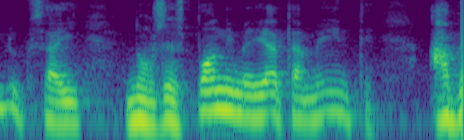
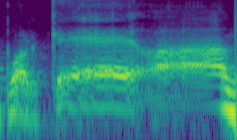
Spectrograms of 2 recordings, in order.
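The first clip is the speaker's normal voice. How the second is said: higher, mock childish wail; Chilindrina crying; 5 semitones higher, 4 dB quieter, much slower than usual. Preacher mimics believers complaining to God, mock crying. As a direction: whine it as a hammed-up cry. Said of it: "como la chilindrina llorando".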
